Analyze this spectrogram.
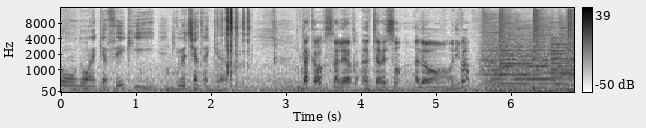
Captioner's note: men continue conversing in foreign language; bright music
